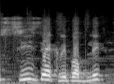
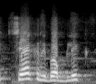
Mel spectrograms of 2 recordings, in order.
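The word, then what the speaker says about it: Czech Republic: अंदर एक देश है जिसको हम सीज रिपब्लिक या फिर चेक रिपब्लिक अ बोलते हैं इसके प्रोनाउंस एशन में जो है कंफ्यूजन हमें हमेशा रहता है तो चेक रिपब्लिक के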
